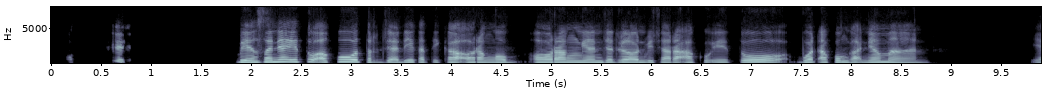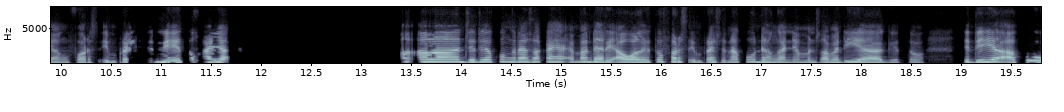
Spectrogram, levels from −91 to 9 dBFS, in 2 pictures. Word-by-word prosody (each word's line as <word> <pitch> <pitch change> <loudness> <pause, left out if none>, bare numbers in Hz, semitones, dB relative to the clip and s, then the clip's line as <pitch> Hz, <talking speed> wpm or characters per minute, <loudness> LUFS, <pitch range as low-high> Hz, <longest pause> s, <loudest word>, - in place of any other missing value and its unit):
Oke. - - -9 1.1
Biasanya 265 +5 +3
itu 295 +1 -4
aku 250 +5 -5 0.3
terjadi 200 -1 -3
ketika 205 0 -6 0.2
orang 210 -1 +1
ngob 195 -2 -1 0.3
orang 220 +1 +3 0.2
yang 210 0 0
jadi 200 0 -2
lawan 195 0 +1
bicara 190 -1 0
aku 200 +1 -11
itu 185 +6 -8 0.6
buat 215 0 0
aku 215 +4 -7
nggak 185 -4 -2
nyaman, 215 -6 -1 1.2
yang 200 -1 -5
first 190 -2 -4
impression-nya 225 +1 -2
itu 270 +4 -10
kayak 235 -1 +3 1.7
Heeh, 315 0 +5
jadi 260 +2 0
aku 310 - -10
ngerasa 270 -1 +1
kayak 255 -1 +1
emang 275 +4 0
dari 230 -2 +2
awal 210 +1 +5
itu 290 +7 -4
first 270 -4 +1
impression 225 -1 -3
aku 210 +8 -10
udah 225 -3 0
nggak 180 -1 -2
nyaman 180 +1 -6
sama 185 0 0
dia, 225 -3 +2 0.2
gitu. 180 -1 -15 0.5
Jadi, 200 +5 -1
ya, 280 - +6
aku 220 +2 -6
220 Hz, 135 wpm, -23 LUFS, 200-245 Hz, 1.7 s, ya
